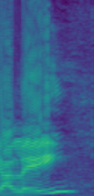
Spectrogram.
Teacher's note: na oxítona nós temos a última sílaba acentuada mais forte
